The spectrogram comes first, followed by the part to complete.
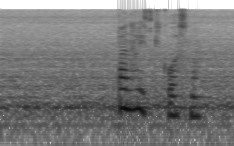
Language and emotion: Russian, neutral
